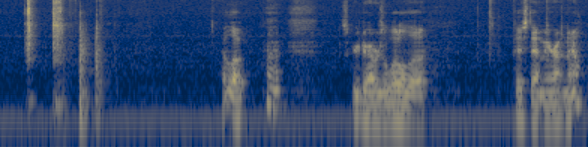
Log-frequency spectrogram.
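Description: A screwdriver clicks and taps against metal fittings.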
